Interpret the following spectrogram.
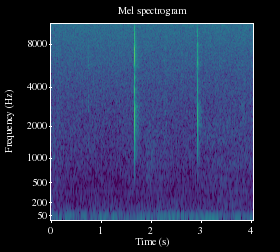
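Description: Scissors snipping the yarn tails of a tied quilt knot: two short, sharp snips a little over a second apart.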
